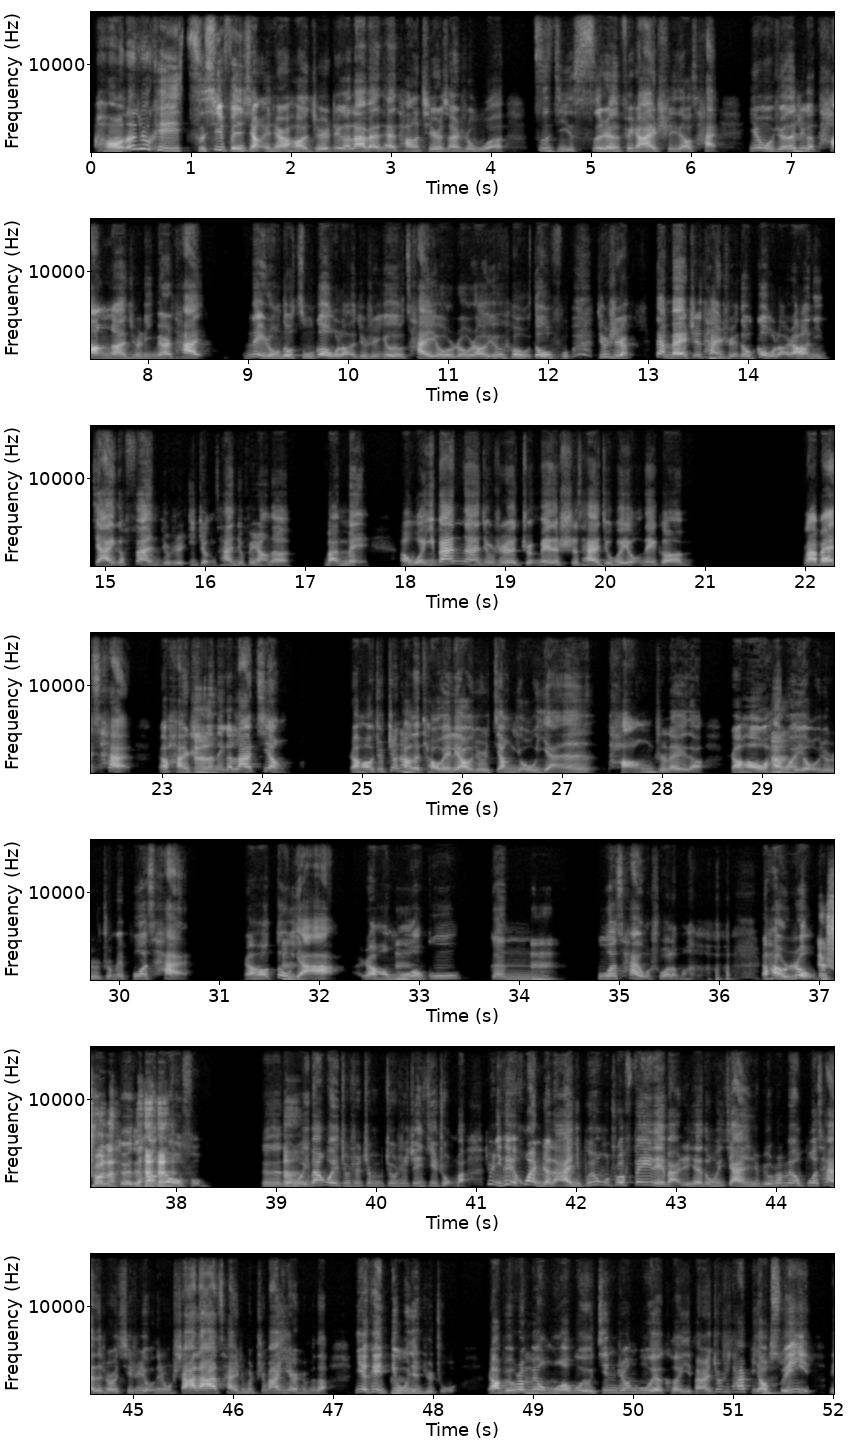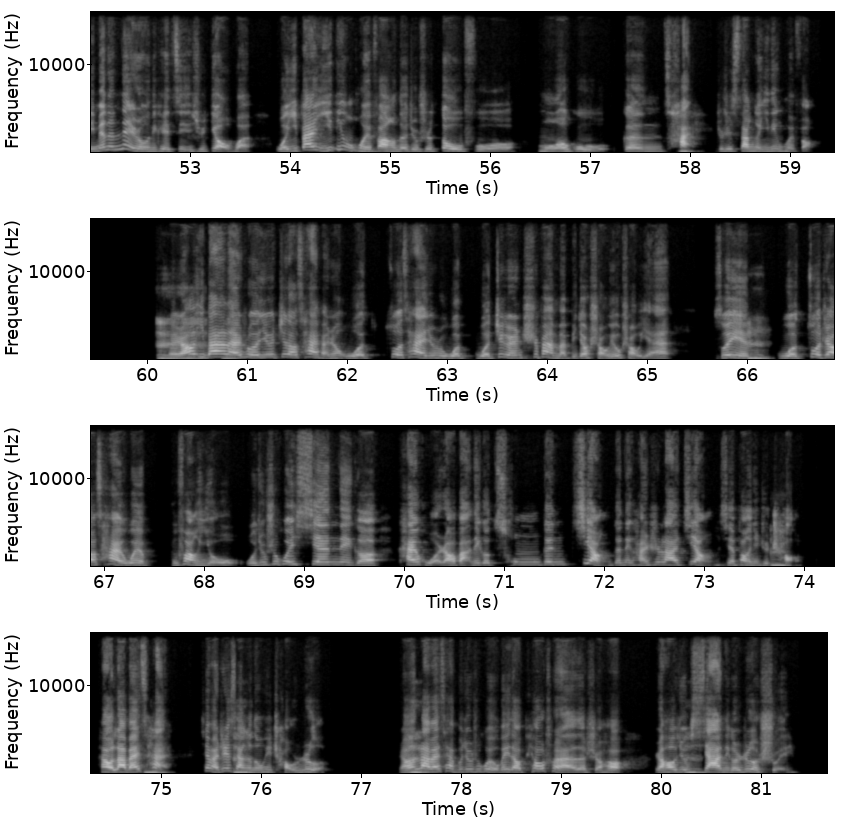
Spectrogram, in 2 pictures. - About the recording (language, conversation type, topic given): Chinese, podcast, 你平时做饭有哪些习惯？
- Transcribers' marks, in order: laughing while speaking: "然后又有豆腐"; laugh; laugh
